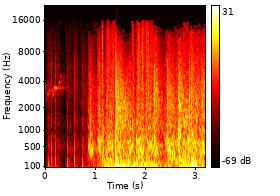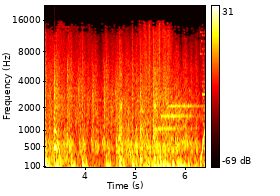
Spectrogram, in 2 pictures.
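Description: Rapid blows and crackling bursts of a fight clatter loudly.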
